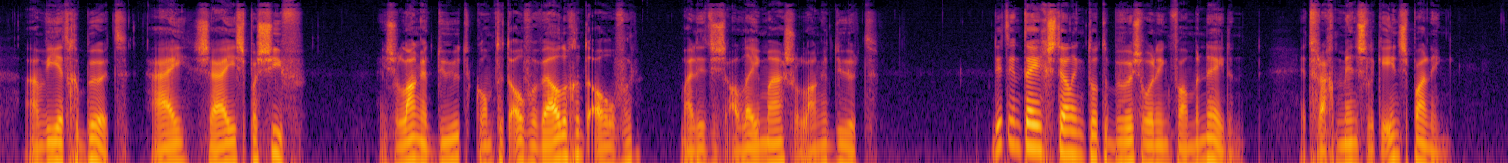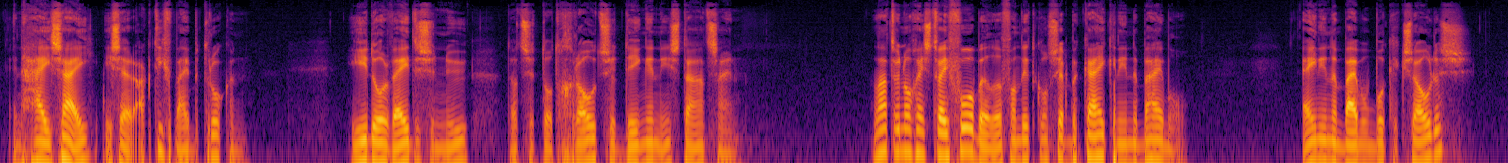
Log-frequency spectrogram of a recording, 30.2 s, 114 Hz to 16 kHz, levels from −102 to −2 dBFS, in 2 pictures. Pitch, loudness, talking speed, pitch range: 105 Hz, -23 LUFS, 145 wpm, 95-115 Hz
